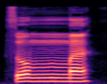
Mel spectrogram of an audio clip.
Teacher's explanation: lidahnya agak digigit, dikeluarkan, dicepit dengan dua giginya itu atas dan bawah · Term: Tha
